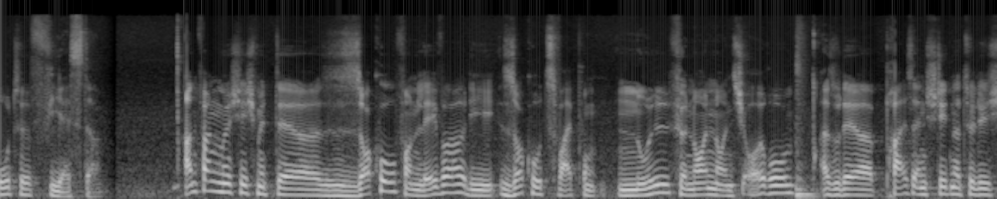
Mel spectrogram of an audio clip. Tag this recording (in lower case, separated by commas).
speech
